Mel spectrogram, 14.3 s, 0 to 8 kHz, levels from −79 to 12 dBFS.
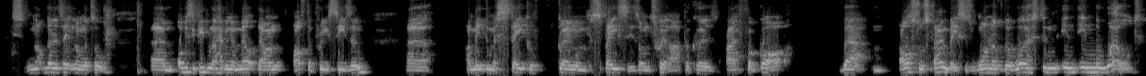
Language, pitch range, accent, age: English, 140-175 Hz, British, 20-39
